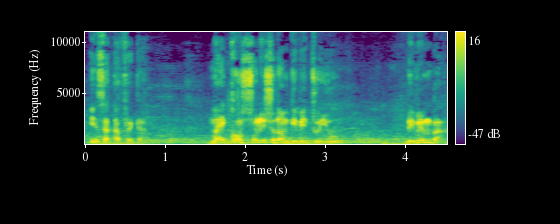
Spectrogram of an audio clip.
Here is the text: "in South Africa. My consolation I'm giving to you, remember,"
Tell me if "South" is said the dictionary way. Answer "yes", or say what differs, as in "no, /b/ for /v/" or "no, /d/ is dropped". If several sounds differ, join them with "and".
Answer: no, /t/ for /θ/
